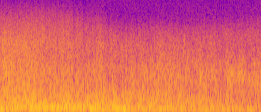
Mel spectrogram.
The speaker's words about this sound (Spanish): Ya gira y ve su barco en llamas. El barco ha explotado.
